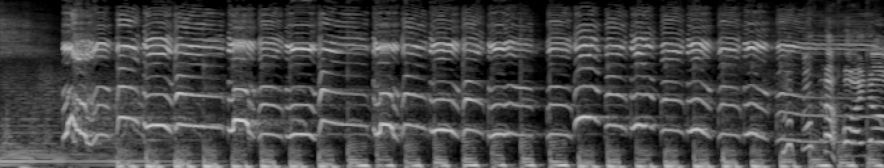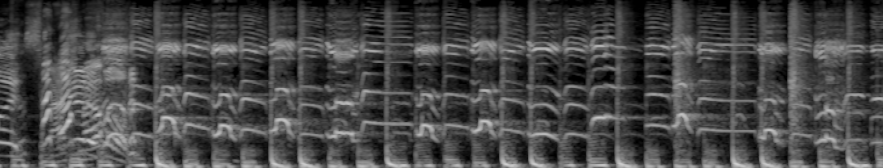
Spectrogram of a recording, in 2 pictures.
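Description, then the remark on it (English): A rubber chicken toy, plucked by a man, squeaks loudly in a rapid, rhythmic run of squawks, played like an instrument with pitch bends and bouncing melodic phrasing, continuous for the whole stretch. “He plucks that rubber chicken like nobody before.”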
